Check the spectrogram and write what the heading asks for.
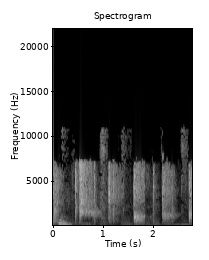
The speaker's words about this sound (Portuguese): Palmas lentas.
